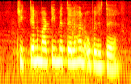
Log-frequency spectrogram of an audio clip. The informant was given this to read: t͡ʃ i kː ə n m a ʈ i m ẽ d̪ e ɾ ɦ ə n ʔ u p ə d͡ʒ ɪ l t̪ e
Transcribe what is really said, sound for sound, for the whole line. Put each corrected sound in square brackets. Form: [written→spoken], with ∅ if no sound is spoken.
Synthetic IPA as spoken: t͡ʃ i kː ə n m a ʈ i m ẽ [d̪→t̪] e [ɾ→l] ɦ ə n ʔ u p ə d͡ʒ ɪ [l→∅] t̪ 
